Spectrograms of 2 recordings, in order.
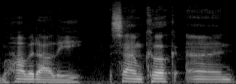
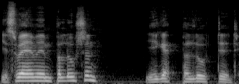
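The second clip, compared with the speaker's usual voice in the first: loud, bad put-on Jamaican accent; 4 semitones higher, 5 dB louder than usual. Quoting a fight scene from a movie you loved, in a terrible jamaican accent. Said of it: "That is such a terrible Jamaican accent".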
